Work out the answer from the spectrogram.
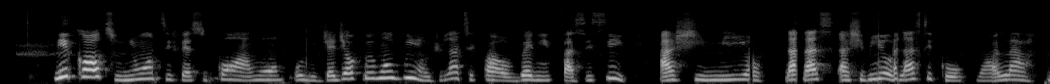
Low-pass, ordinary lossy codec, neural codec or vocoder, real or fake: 19.8 kHz; AAC, 32 kbps; autoencoder, 48 kHz, 32 numbers a frame, DAC-VAE, trained on Japanese speech; fake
